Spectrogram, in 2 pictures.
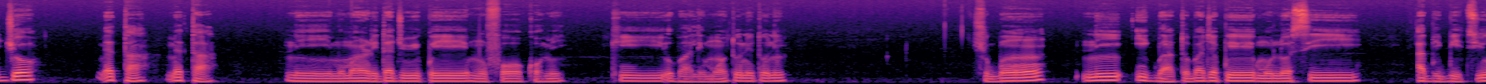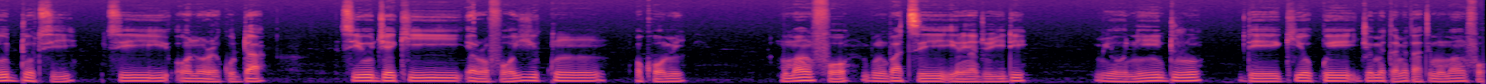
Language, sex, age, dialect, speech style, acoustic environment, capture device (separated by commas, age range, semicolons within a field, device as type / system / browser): Yoruba, male, 35-44, Nigeria - Lagos Yoruba, relaxed, silence, mobile / macOS / Safari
